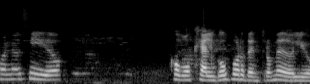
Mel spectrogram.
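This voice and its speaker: A woman with a paisa accent speaks at a moderate pace in a fairly high pitch. Her intonation is fairly even, and there is noticeable background noise. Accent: paisa (Antioquia). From Colombia, Medellín (Antioquia). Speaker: science communicator and illustrator, invited speaker. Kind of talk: virtual talk presentation. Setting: virtual event.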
